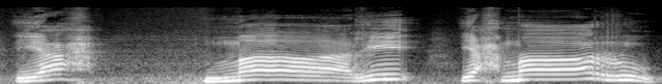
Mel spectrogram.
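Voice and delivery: syllable by syllable, very drawn out; teacher sounding out; slow demonstration. Shown as a demonstration. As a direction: build the word up piece by piece. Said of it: "باب هجده".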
